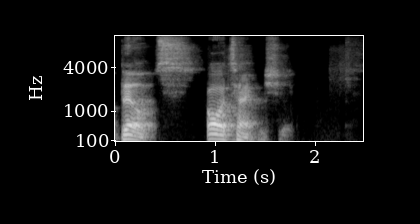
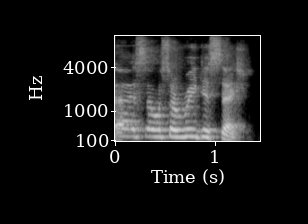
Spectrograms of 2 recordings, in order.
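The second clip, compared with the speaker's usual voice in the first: imitated teacher in a raised pitch; teacher calling on pupil; 10 semitones higher than usual. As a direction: put on a higher voice to call on someone. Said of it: "teacher calls on you".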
